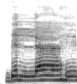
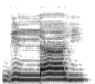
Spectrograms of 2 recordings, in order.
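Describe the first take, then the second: First: बिल्लाही as BELLAAHE with spread E; wrong vowels. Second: Slow BILLAAHI, pure I vowels; long held LAA in बिल्लाही, short clean I; correct pronunciation. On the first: Teacher warning learners off BELLAAHE, vowels spread. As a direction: widen both I vowels of बिल्लाही to E. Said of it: "नहीं पढ़ना". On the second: Teacher showing what to do, drawn-out BILLAAHI. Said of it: "मैंने क्या करना है". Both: Shown as a demonstration.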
